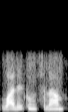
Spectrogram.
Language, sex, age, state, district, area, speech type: Urdu, male, 30-45, Bihar, Supaul, urban, conversation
